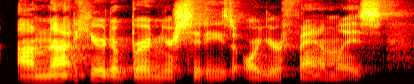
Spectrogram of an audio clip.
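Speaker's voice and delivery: plain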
